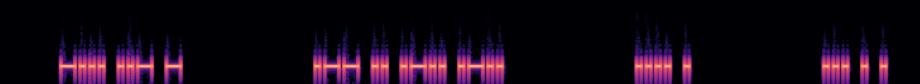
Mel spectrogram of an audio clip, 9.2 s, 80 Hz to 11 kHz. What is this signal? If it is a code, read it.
Morse code, heard as a keyed tone, about 25 wpm, 700 Hz. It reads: BUT WILL HE SEE
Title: 4x Word-Spacing - Sentences from Top 100 Words - 25wpm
